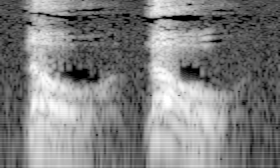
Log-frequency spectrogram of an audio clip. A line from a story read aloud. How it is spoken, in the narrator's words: cried the other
